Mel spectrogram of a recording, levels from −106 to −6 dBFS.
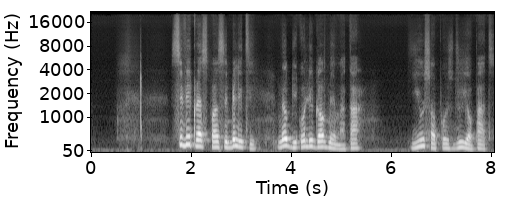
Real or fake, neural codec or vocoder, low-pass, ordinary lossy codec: fake; autoencoder, 48 kHz, 32 numbers a frame, DAC-VAE, trained on Japanese speech; none; none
